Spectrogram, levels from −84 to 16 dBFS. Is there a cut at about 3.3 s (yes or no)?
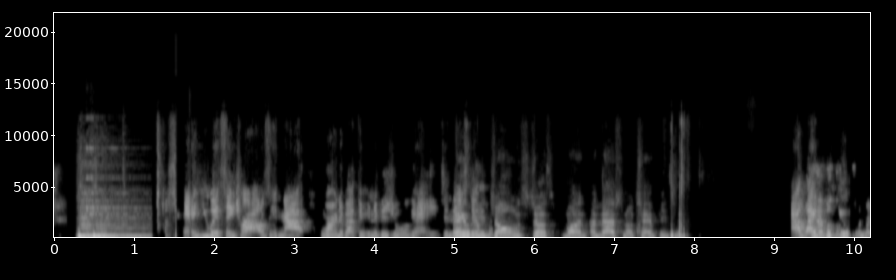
no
